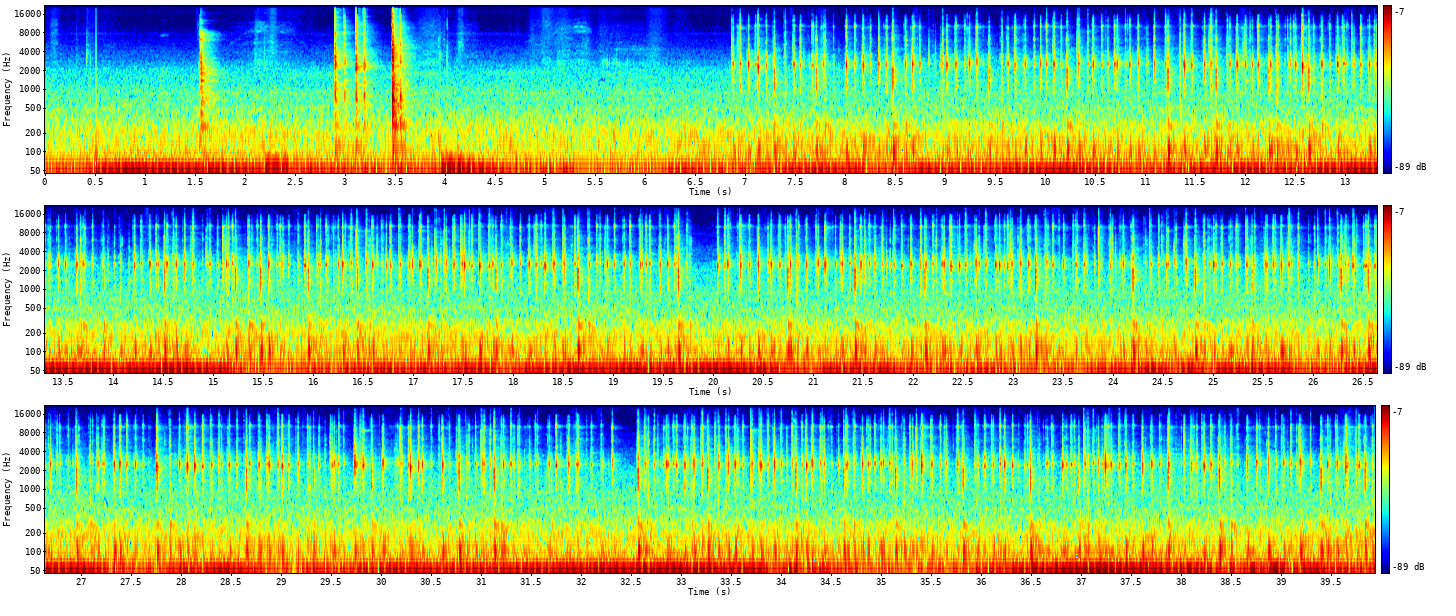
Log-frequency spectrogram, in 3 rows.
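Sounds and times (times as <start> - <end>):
mechanical keyboard typing: 2.9 - 3.7, 6.9 - 39.9.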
